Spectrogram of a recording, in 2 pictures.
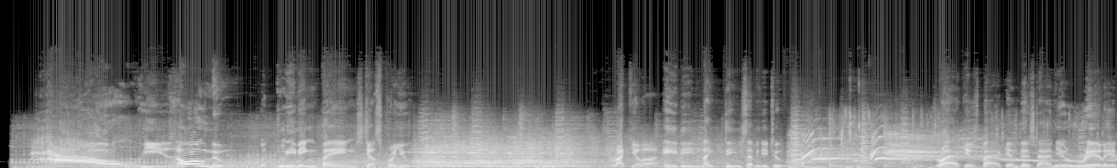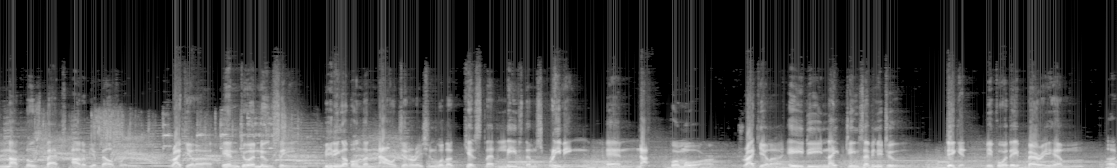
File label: Radio Spots; Dracula A.D. 1972; Crescendo; Black Market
